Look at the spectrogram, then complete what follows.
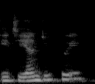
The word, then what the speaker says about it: Etienne Dupuis: Etienne Dupuis, hope I'm pronouncing that correctly.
